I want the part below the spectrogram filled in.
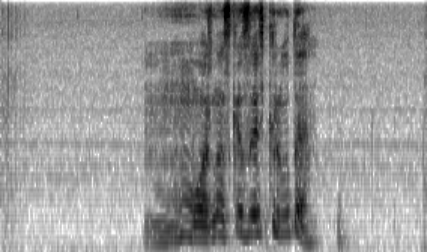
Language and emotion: Russian, positive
